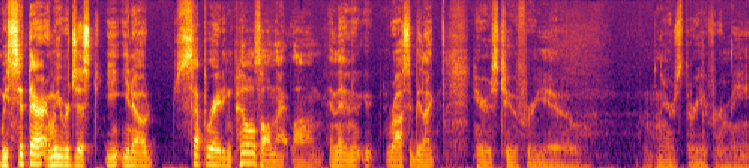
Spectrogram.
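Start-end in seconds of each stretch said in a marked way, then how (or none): 6.3-10.0 flat droning murmur, very low and soft. Retelling how a friend handed out pills all night: imitating Ross in a monotone. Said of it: "It's all monotone?".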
